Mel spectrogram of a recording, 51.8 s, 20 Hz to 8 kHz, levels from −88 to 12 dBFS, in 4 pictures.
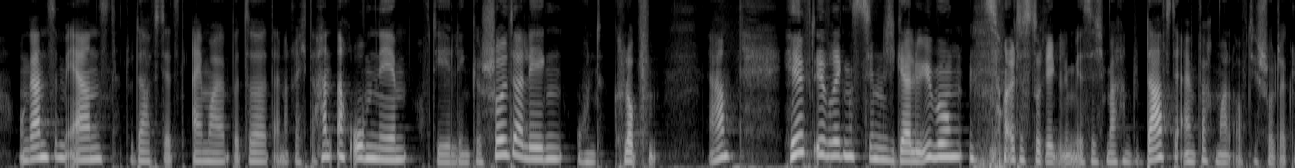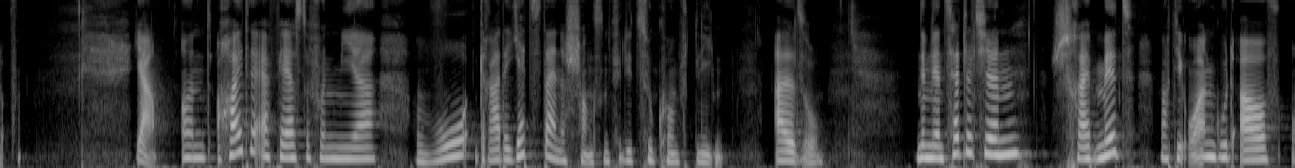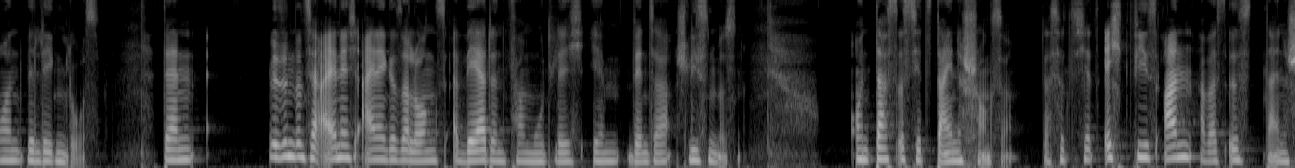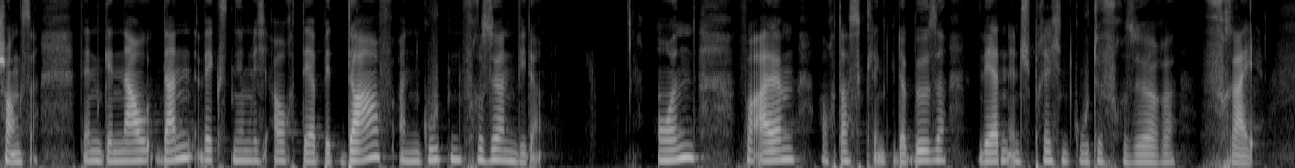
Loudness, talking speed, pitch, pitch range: -28 LUFS, 150 wpm, 180 Hz, 160-215 Hz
